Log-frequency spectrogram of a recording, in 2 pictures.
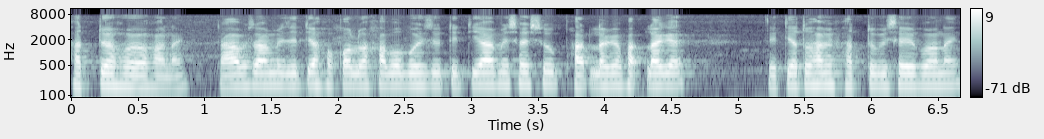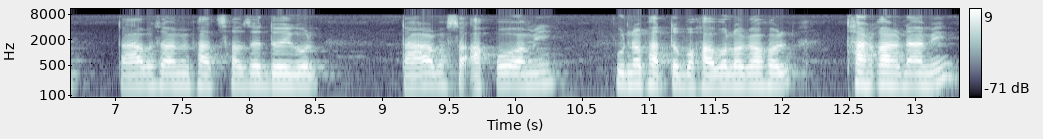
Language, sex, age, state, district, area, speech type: Assamese, male, 30-45, Assam, Darrang, rural, spontaneous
